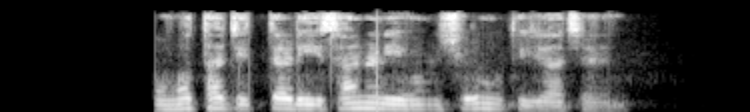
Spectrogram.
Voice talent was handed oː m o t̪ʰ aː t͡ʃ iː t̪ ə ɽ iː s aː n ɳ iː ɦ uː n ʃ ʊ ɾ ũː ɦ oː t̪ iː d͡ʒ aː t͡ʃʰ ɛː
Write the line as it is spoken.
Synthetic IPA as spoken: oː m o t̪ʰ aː t͡ʃ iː t̪ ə ɽ iː s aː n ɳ iː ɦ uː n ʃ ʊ ɾ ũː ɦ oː t̪ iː d͡ʒ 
